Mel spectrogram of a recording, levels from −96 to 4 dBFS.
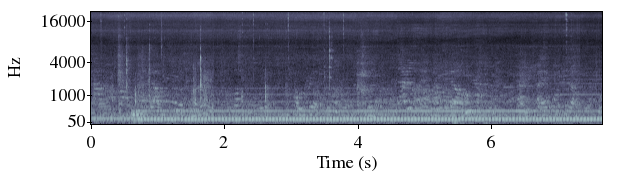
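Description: At 1.83 s, audio missing between chunks: about 0.3 s skips, likely at a 3-second chunk boundary; the waveform shows a gapless splice.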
